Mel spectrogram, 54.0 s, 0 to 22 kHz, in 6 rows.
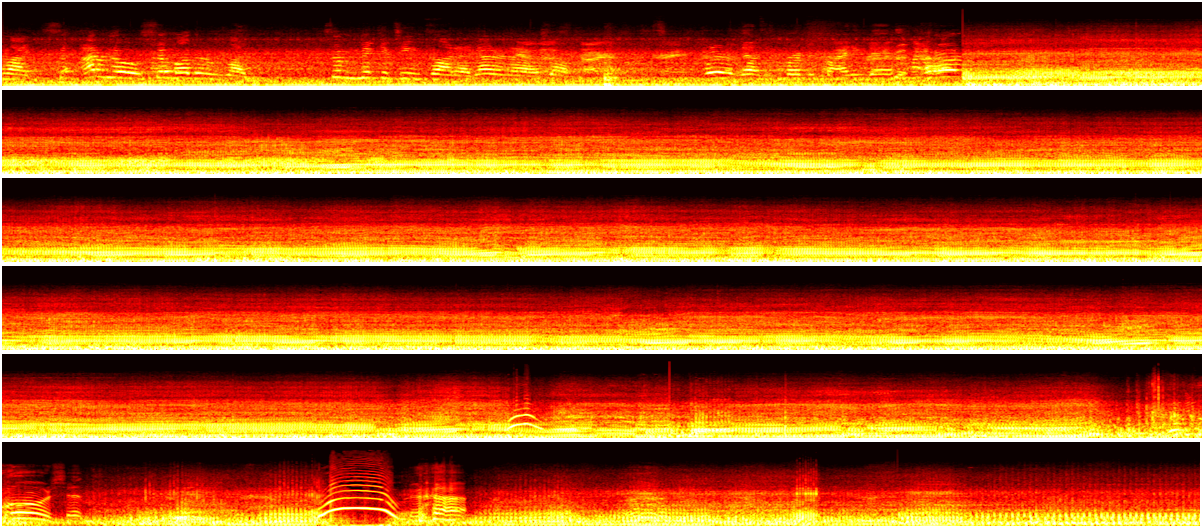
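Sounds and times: motorcycle engine revving: 0.0s - 53.9s.

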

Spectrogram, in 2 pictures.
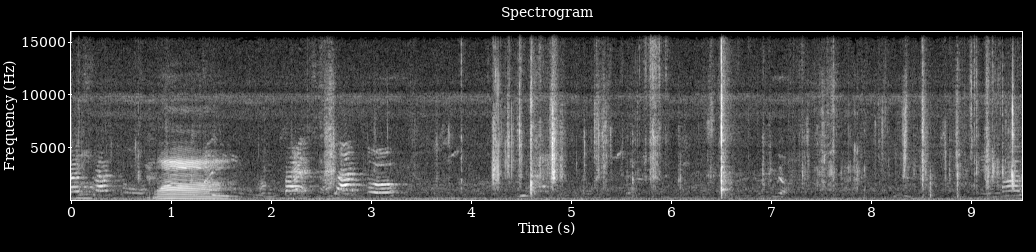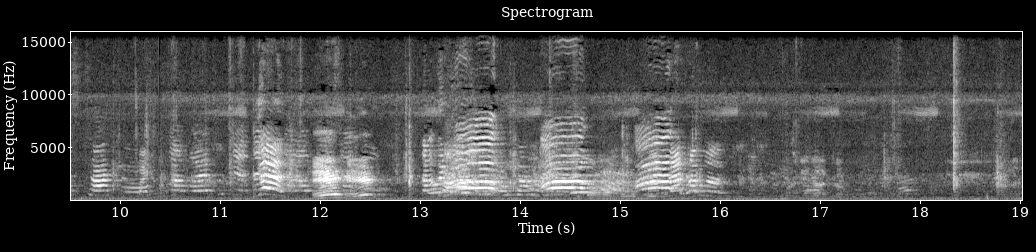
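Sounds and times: children calling and chattering: 0.0s - 19.0s
racquets hitting shuttlecock: 6.4s - 6.7s.

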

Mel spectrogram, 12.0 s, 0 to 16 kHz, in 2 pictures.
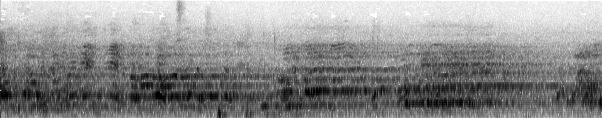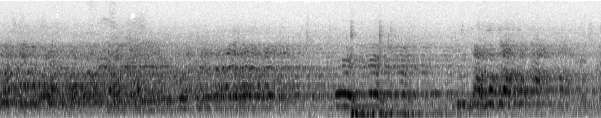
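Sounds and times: distant shouts in echoing hall: 0.0s - 12.0s.

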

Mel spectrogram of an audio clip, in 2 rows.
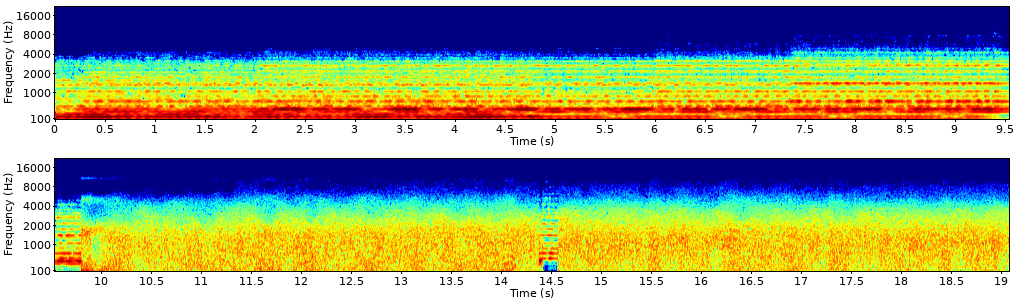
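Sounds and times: steady hiss: 9.8s - 19.0s.

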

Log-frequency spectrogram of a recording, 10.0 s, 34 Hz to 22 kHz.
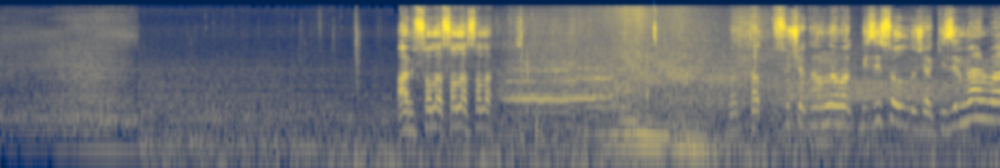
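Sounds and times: vehicle driving on road: 0.0s - 10.0s.

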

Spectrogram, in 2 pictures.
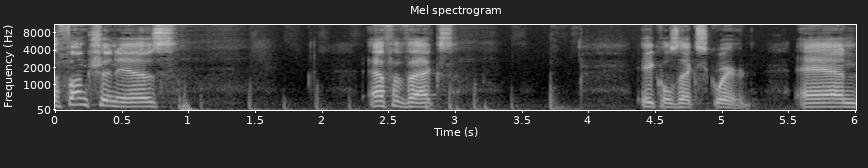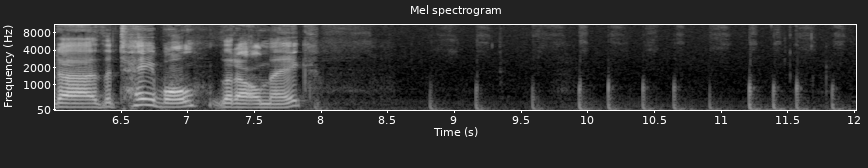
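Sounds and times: pen writing taps and scratches: 8.8s - 12.0s.

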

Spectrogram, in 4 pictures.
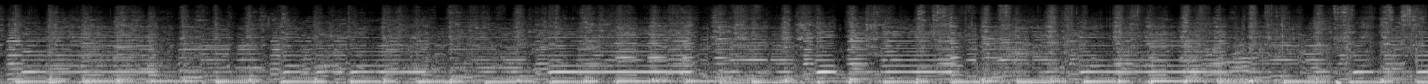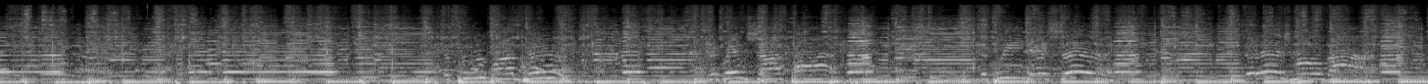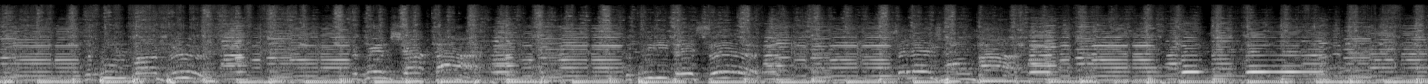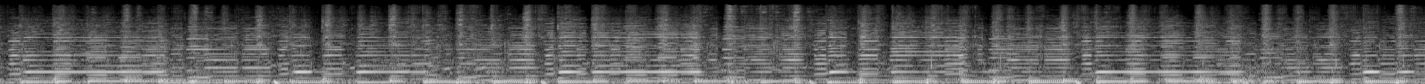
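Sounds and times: live band playing dance music: 0.0s - 57.0s.

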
